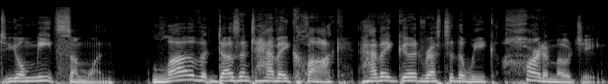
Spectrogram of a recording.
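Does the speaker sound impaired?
No.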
